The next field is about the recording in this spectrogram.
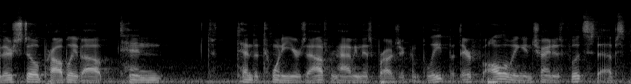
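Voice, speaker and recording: A man co-hosting a livestream debate panel, talking casually and politically over an online call. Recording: faint low rumbling background noise.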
